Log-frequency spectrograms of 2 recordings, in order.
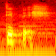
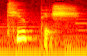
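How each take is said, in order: First: The first vowel is an unrounded i sound. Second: The first vowel is a rounded ü sound. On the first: The speaker calls it wrong. "Coming from English, we'll tend to call it tip" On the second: The speaker calls it right. "its pronunciation is U. It's very similar to the U umlaut"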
